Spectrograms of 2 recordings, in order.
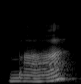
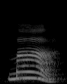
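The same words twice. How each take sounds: First: The tone dips down and then rises. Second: The tone stays high throughout the word. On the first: It means dog. "where we go down and up or rising" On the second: It means horse. "high tone"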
